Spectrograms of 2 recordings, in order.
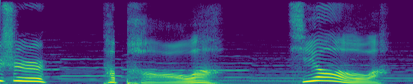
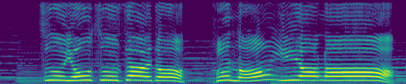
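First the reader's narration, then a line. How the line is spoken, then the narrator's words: Loud shout. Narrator (Chinese): 他大声地叫道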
